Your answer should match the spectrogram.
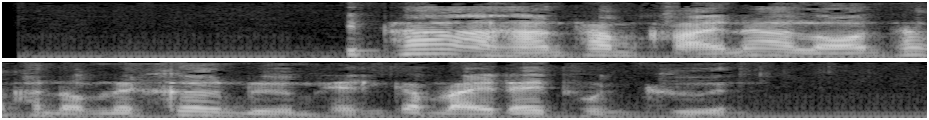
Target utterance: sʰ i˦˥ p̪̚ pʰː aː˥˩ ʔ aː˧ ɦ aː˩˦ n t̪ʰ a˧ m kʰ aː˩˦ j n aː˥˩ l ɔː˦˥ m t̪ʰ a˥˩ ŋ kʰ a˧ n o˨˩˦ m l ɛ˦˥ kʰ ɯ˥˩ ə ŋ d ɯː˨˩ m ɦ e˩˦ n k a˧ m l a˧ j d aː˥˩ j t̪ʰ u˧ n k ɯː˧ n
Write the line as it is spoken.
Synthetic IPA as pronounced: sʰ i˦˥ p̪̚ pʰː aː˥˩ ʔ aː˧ ɦ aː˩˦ n t̪ʰ a˧ m kʰ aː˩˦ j n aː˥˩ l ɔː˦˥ n t̪ʰ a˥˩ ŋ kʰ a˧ n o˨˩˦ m l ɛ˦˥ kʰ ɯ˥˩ ə ŋ d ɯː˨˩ m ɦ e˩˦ n k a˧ m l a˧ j d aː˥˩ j t̪ʰ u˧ n kʰ ɯː˧ n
